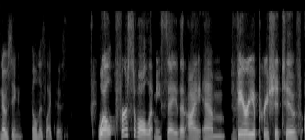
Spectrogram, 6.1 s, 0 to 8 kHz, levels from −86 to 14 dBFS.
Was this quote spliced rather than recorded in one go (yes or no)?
yes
